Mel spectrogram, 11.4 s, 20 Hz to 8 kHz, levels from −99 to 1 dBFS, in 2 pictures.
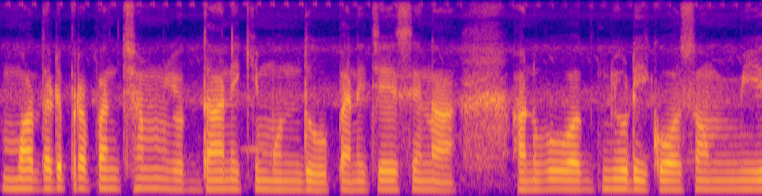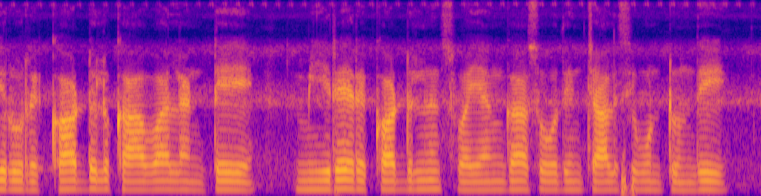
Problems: constant background noise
